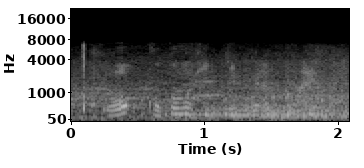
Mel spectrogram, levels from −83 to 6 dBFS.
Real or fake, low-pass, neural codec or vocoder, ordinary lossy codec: fake; 7.2 kHz; vocoder, 44.1 kHz, 128 mel bands, Pupu-Vocoder; Opus, 32 kbps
